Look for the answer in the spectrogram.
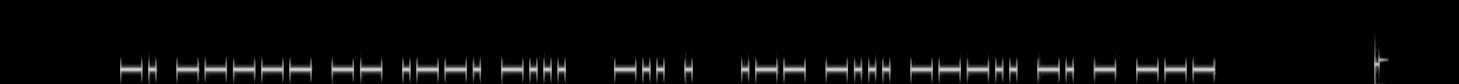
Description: Morse code, heard as a keyed tone, about 17 wpm, 700 Hz. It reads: N0MPB DE WB8NTO
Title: USA Callsign DE Callsign 17wpm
